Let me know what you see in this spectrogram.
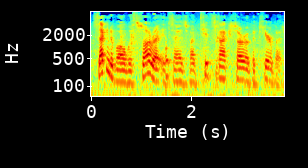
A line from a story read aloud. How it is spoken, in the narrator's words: she laughed to herself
